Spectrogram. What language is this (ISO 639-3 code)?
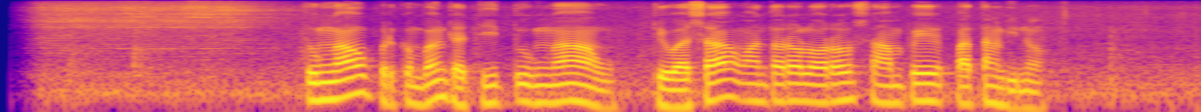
jav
